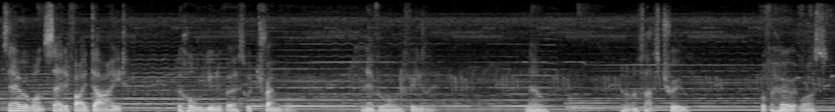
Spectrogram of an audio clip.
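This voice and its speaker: A man's voice: fairly low pitch, fairly even intonation, a little slow, long pauses, music in the background, close to an everyday voice. Man playing wry, urgent time-travelling alien hero. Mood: wistful. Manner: wry, flippant, bursts into urgency. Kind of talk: audio drama acting.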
